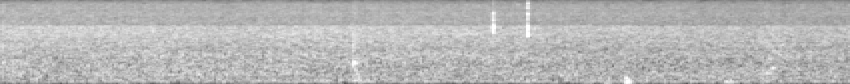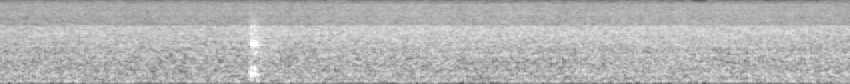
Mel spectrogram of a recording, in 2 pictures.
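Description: Steady, faint background hiss of outdoor ambience, with a few faint short clicks about two and a half, three and five and a half seconds in.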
